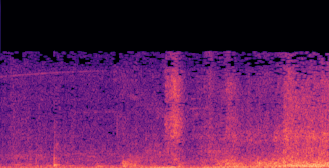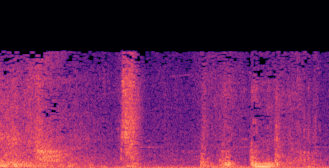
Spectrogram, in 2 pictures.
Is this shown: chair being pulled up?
yes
